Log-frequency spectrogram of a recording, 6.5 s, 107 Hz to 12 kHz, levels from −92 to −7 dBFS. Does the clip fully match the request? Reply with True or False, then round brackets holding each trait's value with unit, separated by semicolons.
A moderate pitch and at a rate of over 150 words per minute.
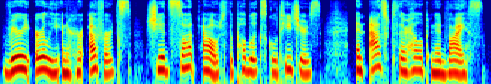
False (220 Hz; 175 wpm)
